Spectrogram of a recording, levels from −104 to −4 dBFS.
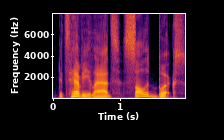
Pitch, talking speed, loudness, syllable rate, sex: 115 Hz, 120 wpm, -18 LUFS, 4.0 syllables/s, male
